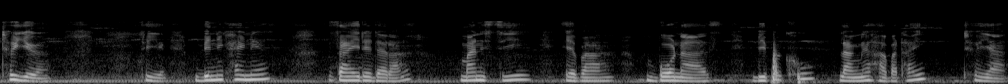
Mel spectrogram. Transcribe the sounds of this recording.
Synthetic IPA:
tʰɯjɯ | tʰɯjɯbinikʰajnɯ | zajɾɯdaɾa | mansi | eba | bɔnas | bipʰɯɾkʰu | laŋnɯɦabatʰaj | tʰɯja

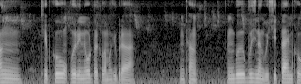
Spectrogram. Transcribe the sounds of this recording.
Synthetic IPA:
aŋ | kʰep̚kʰɯwɯɾɯjnɯɔtaɾkʰalamakʰibɾa | ŋtʰaŋ | aŋbɯbuzinaŋɡujsitajmkʰɯw

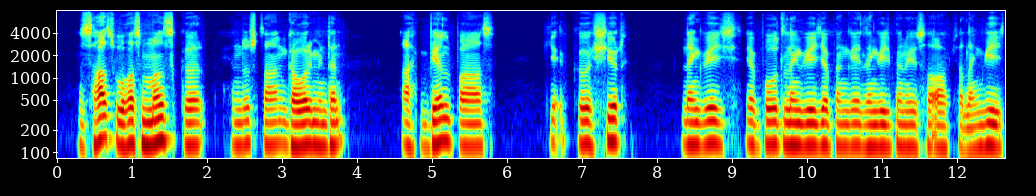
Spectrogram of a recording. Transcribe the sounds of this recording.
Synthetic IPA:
zaswoɦɐsmɐnzkɐɾ | hĩnd̪ust̪aːnɡɐʋɐɾmeɳʈʰɐn | ɐkbelpaːs | kikəːʃiɾ | lɐŋɡʋeːd͡ʒjaboːt̪lɐŋɡʋeːd͡ʒjɐbɐŋɡɐlɐ̃ŋɡʋeːd͡ʒbɐnojisɐʔaːpʃalɐŋɡʋeːd͡ʒ

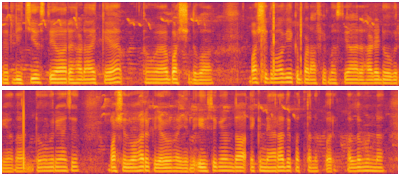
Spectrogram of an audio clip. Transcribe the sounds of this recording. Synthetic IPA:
ɾɪliːd͡ʒɪjəst̪ɪjaːɾɛsaːɽaːɪkɛː | ɛːbaʃd̪ʊʋaː | baʃd̪ʊʋaːʋiːɪkbəɽaːpʰeːməst̪ɪjaːɾsaːɽeːɖoːɡɾɪjãːd̪aːɖoːɡɾɪjãːt͡ʃ | baʃd̪ʊʋaːɦəɾɪkːd͡ʒəɡbnaːid͡ʒãːnd̪ḭːʔet͡ʃkɪʊnd̪aːʔɪknɛːɾaːd̪eːpət̪ʰːənʊpːəɾmət̪ləbən

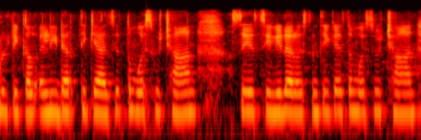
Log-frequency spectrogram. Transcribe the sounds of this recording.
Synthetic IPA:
pulʈikɐlliːɖɐɾt̪ikʲjaːzit̪uməsʲut͡ʃʰaːnsisiliːɖɐɾosʲt̪umt̪ikʲaːzit̪uməsʲut͡ʃʰaːn

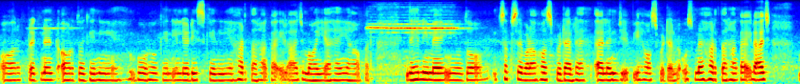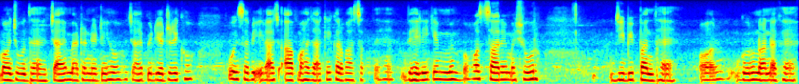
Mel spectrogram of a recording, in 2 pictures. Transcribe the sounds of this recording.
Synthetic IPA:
ɔːɾpɾeːɡnə̃ɳʈɔːɾt̪õkeliẽboːɽ̤õkeliẽleːɖiskelieɦɐɾt̪ɐɾa̰ka̰ʔɪ̰la̰ːd͡ʒmʊɦəjːaɦɛjɐɦãpə̰ɾd̪eɦlimẽjũt̪osɐbsebɐɽaɦɔːspɪʈəlɦɛːeːlɛnd͡ʒḭːpḭɦɔːspɪʈə̰lʊ̰smẽɦɐɾt̪ɐɾakaɪ̰laːd͡ʒ | mɔːd͡ʒuːd̪ɦɛːt͡ʃaːɦemɛːʈəɾnɪʈiɦot͡ʃaːɦepiːɖijeːʈɾɪkɦoː | koːisɐbʱiʔɪla̰ːd͡ʒaːpʋɐɦãd͡ʒaːkekɐɾʋaːsɐk̚t̪eɦɛ̃ːd̪eɦlikemẽbɔɦʊt̪saːɾemɐʃɦuːɾ | d͡ʒiːbipɐ̃nt̪ɦɛː | ɔːɾɡʊɾunaːnəkɦɛː

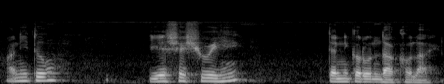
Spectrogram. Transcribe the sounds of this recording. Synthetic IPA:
a̰nit̪u | jeɕeɕuɦi | t̪janːiːkəɾuːnd̪akʰəʋlaːɦe

